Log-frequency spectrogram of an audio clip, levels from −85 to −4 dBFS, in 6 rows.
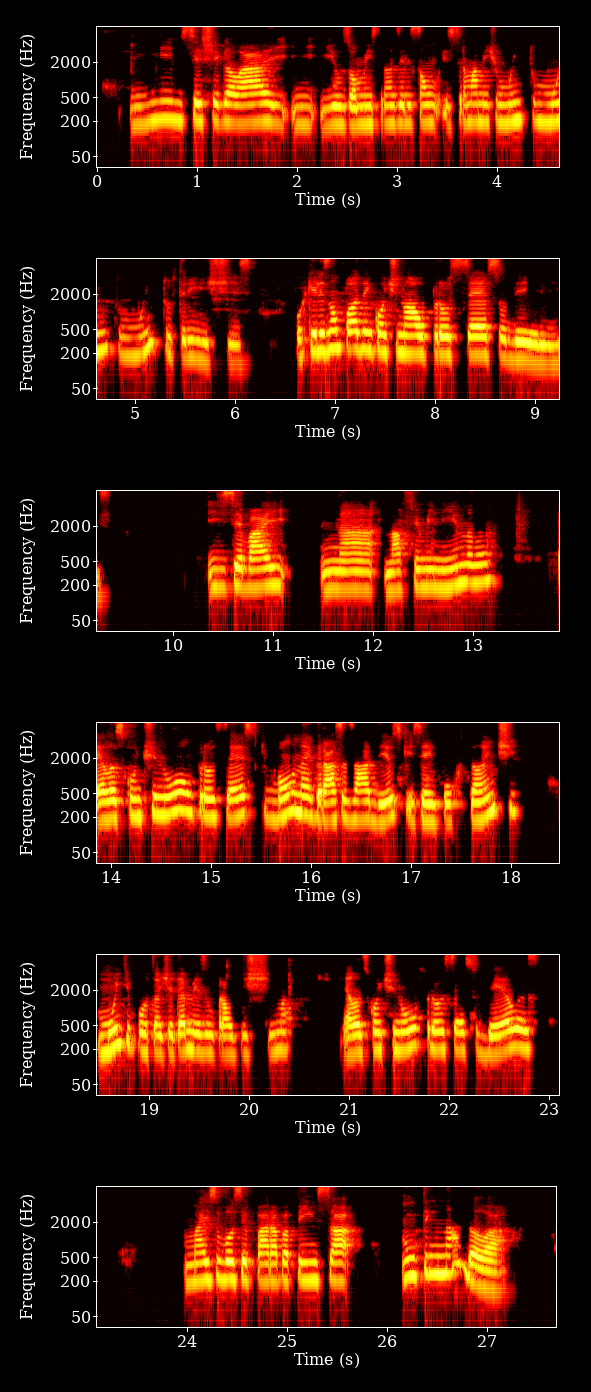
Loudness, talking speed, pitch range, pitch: -25 LUFS, 140 wpm, 180-220 Hz, 195 Hz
